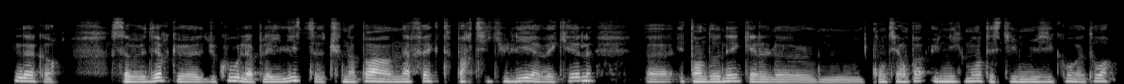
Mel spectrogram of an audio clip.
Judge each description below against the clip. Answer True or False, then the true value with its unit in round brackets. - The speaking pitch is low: True (125 Hz)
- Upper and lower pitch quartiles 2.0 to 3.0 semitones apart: False (3.4 semitones)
